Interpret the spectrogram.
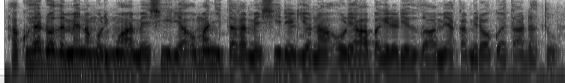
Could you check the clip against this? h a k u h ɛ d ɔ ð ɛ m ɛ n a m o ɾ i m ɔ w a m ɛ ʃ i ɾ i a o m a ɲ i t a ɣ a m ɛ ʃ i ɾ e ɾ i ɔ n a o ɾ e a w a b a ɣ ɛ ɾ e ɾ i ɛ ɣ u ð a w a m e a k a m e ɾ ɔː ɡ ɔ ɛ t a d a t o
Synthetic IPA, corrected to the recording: h a k u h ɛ d ɔ ð ɛ m ɛ n a m o ɾ i m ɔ w a m ɛ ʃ i ɾ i a o m a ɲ i t a ɣ a m ɛ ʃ i ɾ e ɾ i ɔ n a o ɾ e a w a b a ɣ e ɾ e ɾ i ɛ ð u ð a w a m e a k a m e ɾ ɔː ɡ ɔ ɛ t a d a t o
